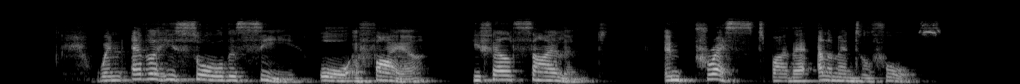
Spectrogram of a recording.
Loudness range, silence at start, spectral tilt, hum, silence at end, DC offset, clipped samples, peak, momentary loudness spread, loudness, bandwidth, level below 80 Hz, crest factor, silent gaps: 2 LU; 0.7 s; -5.5 dB/octave; none; 0.8 s; under 0.1%; under 0.1%; -8 dBFS; 11 LU; -26 LUFS; 9 kHz; -64 dBFS; 20 dB; 4.60-4.67 s, 6.23-6.39 s, 6.59-6.64 s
